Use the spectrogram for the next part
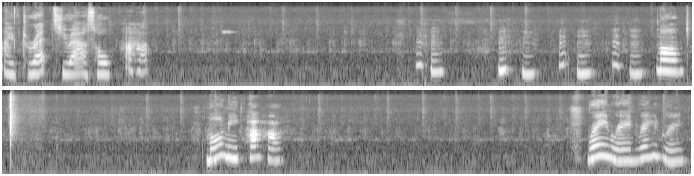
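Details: Vocal tics in Tourette syndrome, heard during a real tic attack set off by hearing rain and a storm (a phobia since childhood), with repeated words and involuntary laughter; the attack lasted about five minutes.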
